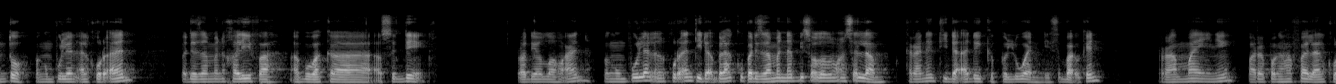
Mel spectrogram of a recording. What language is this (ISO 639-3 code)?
msa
